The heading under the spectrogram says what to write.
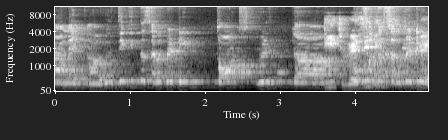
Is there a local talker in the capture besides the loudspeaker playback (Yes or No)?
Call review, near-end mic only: Yes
